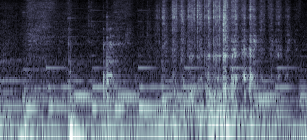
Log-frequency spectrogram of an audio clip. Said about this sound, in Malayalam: ആദ്യം നമുക്ക് പഴത്തിൻ്റെ രണ്ടറ്റം ഒന്ന് കട്ട് ചെയ്ത് മാറ്റാം.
